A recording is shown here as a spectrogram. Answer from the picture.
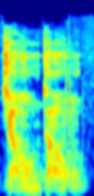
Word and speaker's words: John Tom: John Tom is my grandpa. It's his first and middle name, and it's what his family affectionately called him. They were Southern from Mississippi, so they pronounced it Joan Tone.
